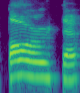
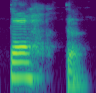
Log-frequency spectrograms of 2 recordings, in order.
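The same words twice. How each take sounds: First: The R is curled back, retroflex. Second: The R is soft, from the throat.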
